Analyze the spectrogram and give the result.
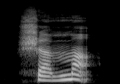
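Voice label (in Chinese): "shenme", Mandarin Chinese, female; 什么 (shénme) “what?”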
